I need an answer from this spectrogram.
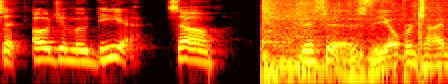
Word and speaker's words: Ojemudia: How do you pronounce his name? Ojemudia.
